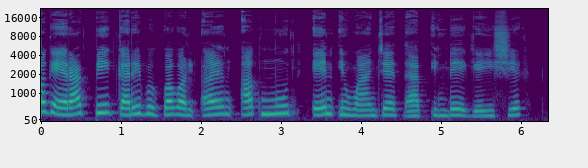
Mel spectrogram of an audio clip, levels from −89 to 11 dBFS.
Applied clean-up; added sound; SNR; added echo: none; none; none; none.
